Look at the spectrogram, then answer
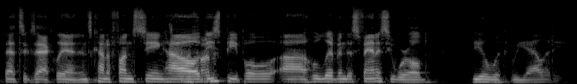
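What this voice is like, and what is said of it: Smooth radio announcer voice. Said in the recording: “That was my radio podcast voice.”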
